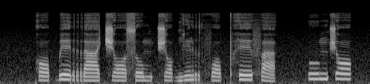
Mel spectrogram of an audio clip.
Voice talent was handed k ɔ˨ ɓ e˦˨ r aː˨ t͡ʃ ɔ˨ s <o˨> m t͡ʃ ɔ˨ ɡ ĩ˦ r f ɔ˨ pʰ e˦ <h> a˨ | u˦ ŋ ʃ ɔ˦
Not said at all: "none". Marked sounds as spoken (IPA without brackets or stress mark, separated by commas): o˨, f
